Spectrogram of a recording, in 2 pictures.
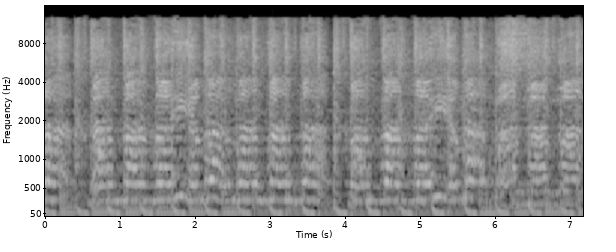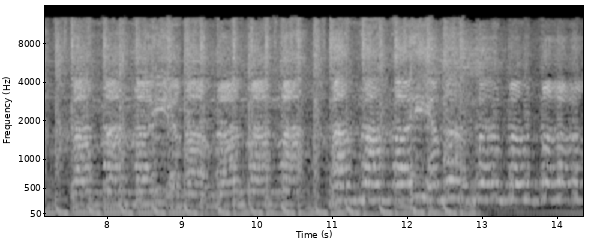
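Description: Upbeat Portuguese dance-pop song: a melodic lead line over a steady electronic beat and bass. About a second before the end the beat and bass drop out, leaving a thinner electronic texture.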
